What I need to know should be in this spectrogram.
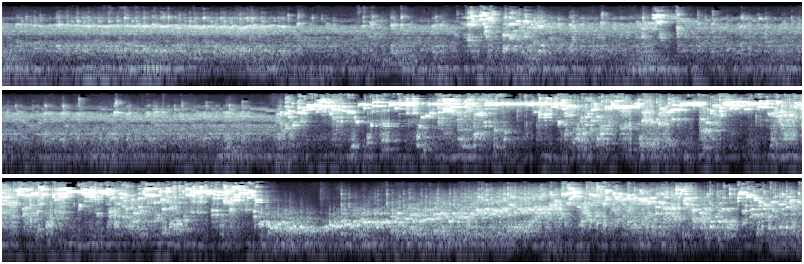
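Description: Electronic music plays loudly through loudspeakers in a room.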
